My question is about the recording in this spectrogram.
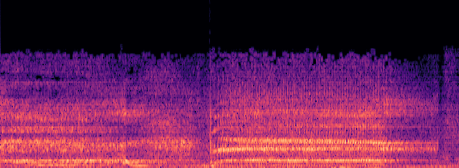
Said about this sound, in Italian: Il rutto classico qual è? Quello di potenza, giusto? Tipo questo.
